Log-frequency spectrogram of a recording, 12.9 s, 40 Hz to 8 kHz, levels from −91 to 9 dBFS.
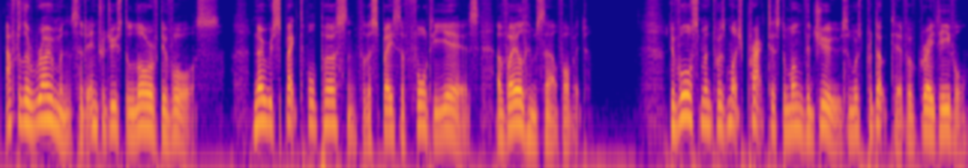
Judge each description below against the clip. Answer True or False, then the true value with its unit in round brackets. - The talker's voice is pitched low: True (130 Hz)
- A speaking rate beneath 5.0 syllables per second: False (5.5 syllables/s)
